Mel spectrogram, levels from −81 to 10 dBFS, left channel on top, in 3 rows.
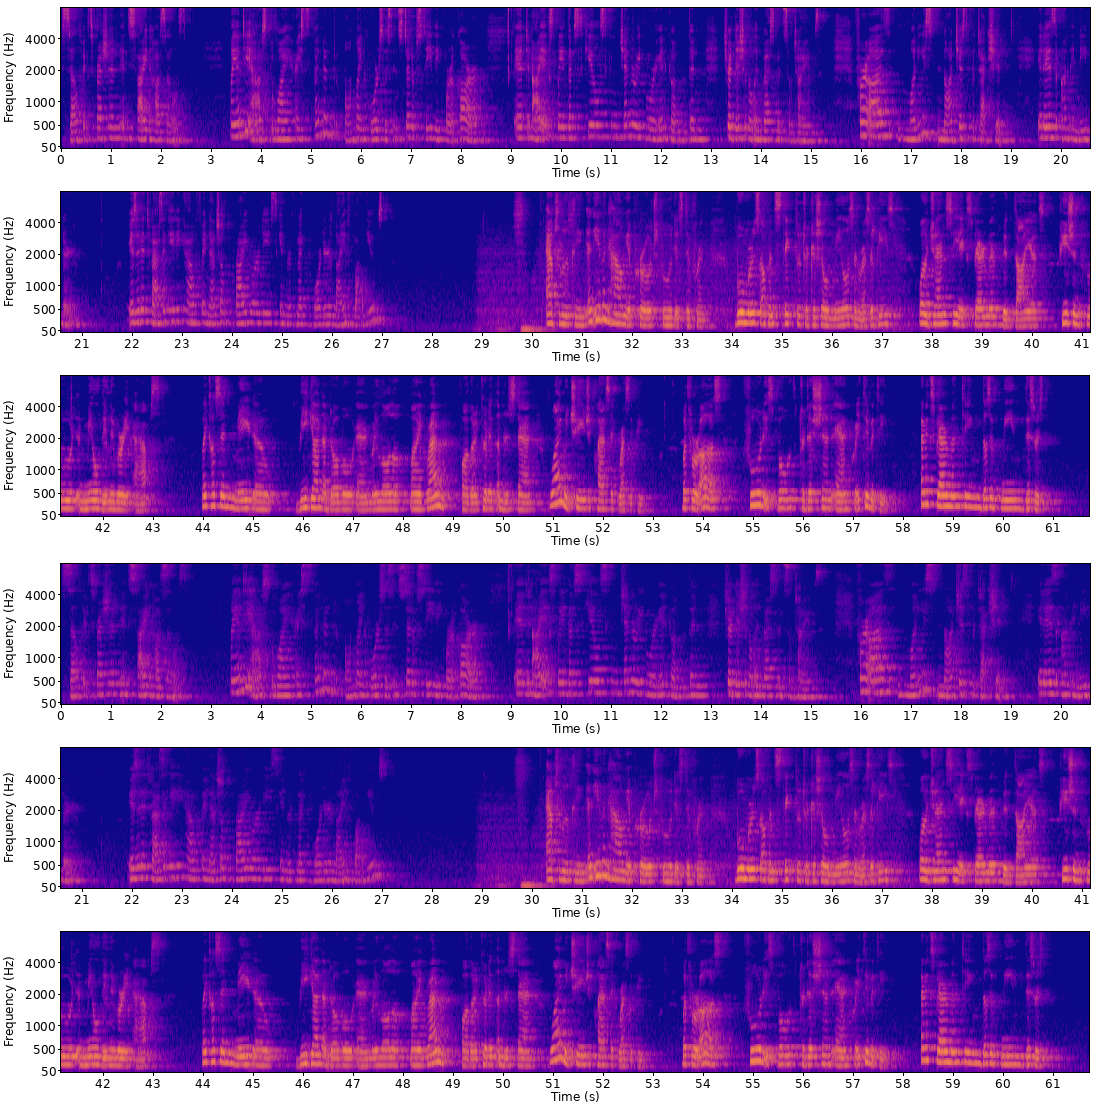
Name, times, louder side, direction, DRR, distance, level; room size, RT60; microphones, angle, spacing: voice 1, 0.0-2.4 3.4-15.2 15.5-20.9 21.9-26.9 29.6-29.9 30.7-30.8, left 2 dB, 65° left, 7 dB, 3.5 m, -37 dB
voice 2, 28.9-29.8 30.1-37.4 37.7-40.2 40.5-43.1 44.0-45.4 45.8-48.8 49.2-50.6 50.9-52.8 53.6-54.3 54.8-57.7 58.3-60.8, left 1 dB, 15° left, 4 dB, 1.0 m, -24 dB
29.5 x 10.5 x 9.9 m, 1.2 s
head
